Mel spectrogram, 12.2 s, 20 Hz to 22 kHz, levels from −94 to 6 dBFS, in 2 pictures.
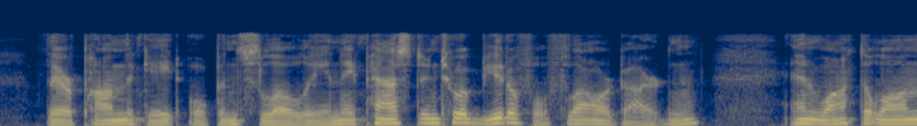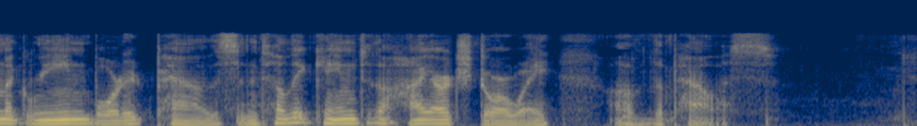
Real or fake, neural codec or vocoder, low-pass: fake; codec, 16 kHz in and 24 kHz out, 2.2 kbps, FireRedTTS-2 codec; 7.2 kHz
